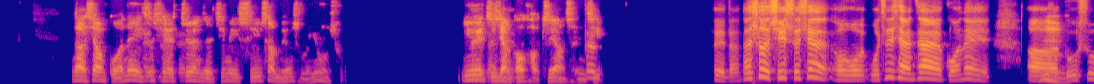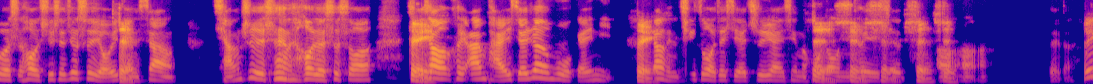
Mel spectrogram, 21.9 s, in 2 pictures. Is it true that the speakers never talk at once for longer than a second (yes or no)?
no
